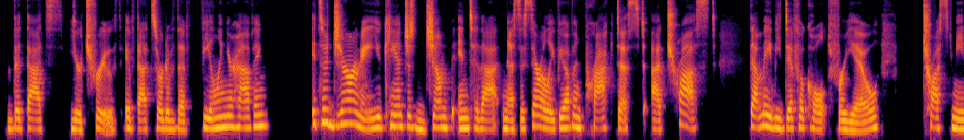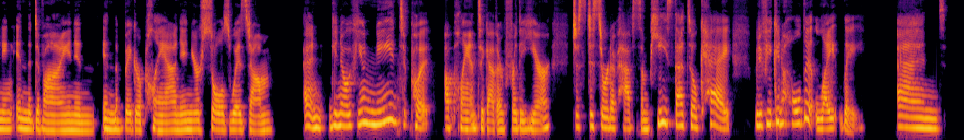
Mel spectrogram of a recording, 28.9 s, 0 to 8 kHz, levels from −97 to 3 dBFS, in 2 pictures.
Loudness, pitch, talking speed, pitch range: -17 LUFS, 170 Hz, 165 wpm, 150-195 Hz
